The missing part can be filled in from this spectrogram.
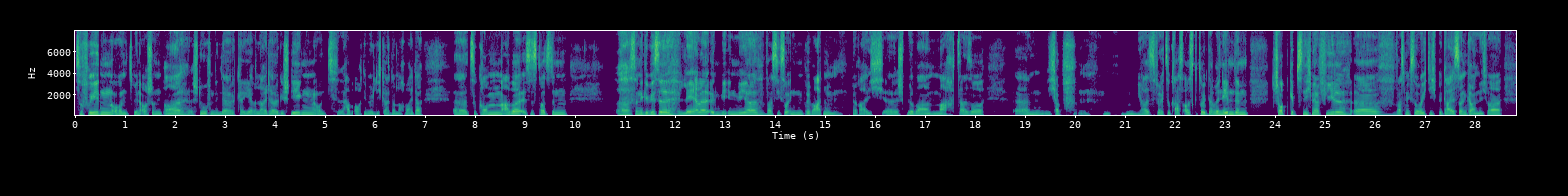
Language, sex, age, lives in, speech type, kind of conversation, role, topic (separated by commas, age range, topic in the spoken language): German, male, 60-64, Germany, conversation, advice, user, Wie kann ich meinen Selbstwert spüren, ohne ihn an meinen beruflichen Erfolg zu knüpfen?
